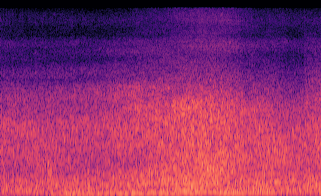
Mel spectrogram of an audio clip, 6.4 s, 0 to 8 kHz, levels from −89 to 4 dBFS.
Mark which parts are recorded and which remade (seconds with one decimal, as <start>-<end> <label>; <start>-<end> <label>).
0.0-3.9 recorded; 3.9-4.5 remade; 4.5-6.4 recorded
